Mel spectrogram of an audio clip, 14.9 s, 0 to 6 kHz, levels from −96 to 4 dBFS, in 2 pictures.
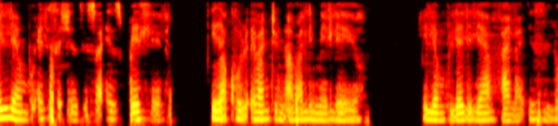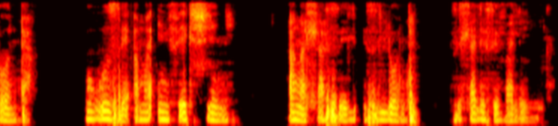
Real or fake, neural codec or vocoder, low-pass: real; none; 5.4 kHz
